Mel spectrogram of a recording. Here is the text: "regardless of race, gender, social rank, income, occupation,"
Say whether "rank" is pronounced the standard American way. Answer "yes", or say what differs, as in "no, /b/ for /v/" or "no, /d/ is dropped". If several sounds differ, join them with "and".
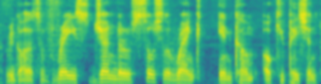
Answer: yes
